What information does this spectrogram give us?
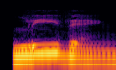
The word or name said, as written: leaving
